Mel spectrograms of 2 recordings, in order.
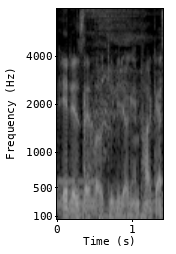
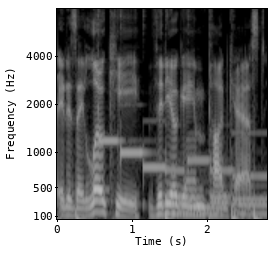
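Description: First: It is said with low energy. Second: It is said with high energy.

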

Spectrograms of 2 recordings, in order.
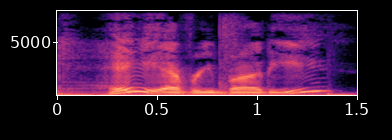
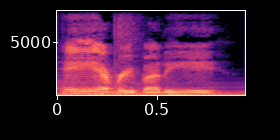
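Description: First: It is said higher-pitched and cheerful. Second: It is said low-pitched and somber.

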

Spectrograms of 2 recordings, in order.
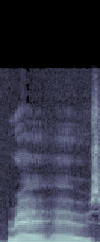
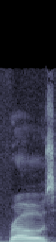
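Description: First: The O vowel starts with an E-like glide. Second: The O vowel is a plain long O. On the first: This is the London way, kept in coastal Southern states. "England, especially London, has the E prefix right before the O" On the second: This is the standard American way. "in the United States, we think of ours as a standard one"

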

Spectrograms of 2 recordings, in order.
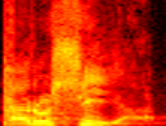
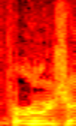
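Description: First: The word is pronounced the Greek way. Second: The word is pronounced the English way. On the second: "English pronunciation"

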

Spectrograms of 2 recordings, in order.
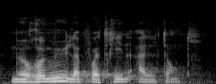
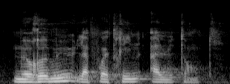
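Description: Both takes have the same delivery.

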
